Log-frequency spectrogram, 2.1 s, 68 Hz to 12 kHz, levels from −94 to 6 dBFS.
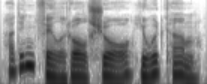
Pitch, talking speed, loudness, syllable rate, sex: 125 Hz, 260 wpm, -15 LUFS, 4.9 syllables/s, male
